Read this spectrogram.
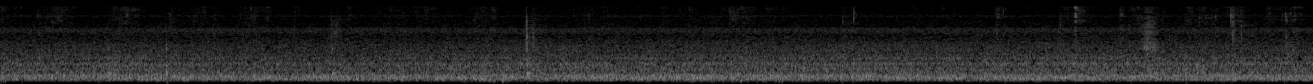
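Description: Fingers squish and mix soft rice on a plate close up.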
